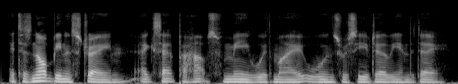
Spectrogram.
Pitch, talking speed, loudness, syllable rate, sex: 120 Hz, 235 wpm, -21 LUFS, 5.4 syllables/s, male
